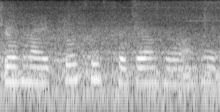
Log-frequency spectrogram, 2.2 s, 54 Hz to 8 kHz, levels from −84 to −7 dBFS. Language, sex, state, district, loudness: Hindi, female, Chhattisgarh, Raipur, -15 LUFS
